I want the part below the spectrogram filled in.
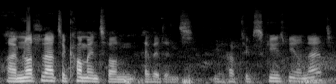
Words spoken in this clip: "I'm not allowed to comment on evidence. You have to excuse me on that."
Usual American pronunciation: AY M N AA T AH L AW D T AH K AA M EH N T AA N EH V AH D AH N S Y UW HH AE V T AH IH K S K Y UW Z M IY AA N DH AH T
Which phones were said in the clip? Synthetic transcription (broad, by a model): AY M N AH T AH L AW D T AH K AA M EH N T N EH V AH D AH N S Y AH HH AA F T AH IH K S K Y UW Z M IY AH N DH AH T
